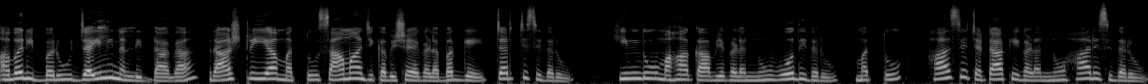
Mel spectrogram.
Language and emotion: Kannada, neutral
